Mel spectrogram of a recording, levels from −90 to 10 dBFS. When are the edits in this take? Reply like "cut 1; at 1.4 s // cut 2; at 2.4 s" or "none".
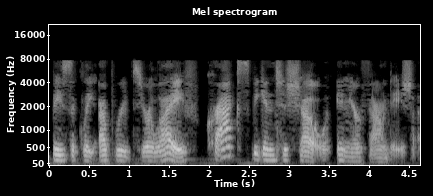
none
